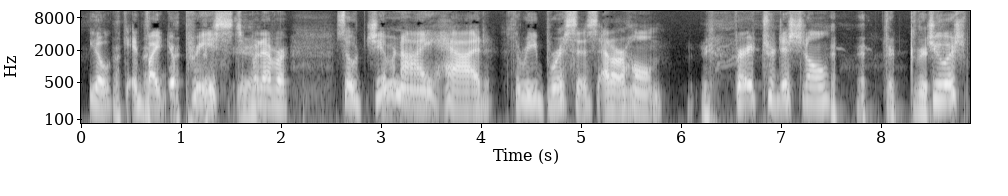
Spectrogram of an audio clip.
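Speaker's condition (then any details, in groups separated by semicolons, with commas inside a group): Left vocal cord paralysis, left unilateral; recent type 1 thyroplasty with implant joining cords, may need another surgery, still hard to swallow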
